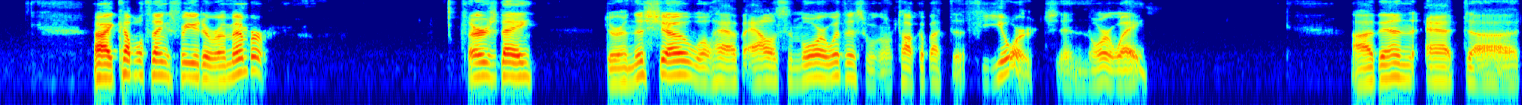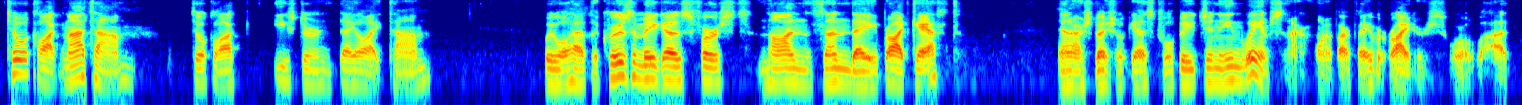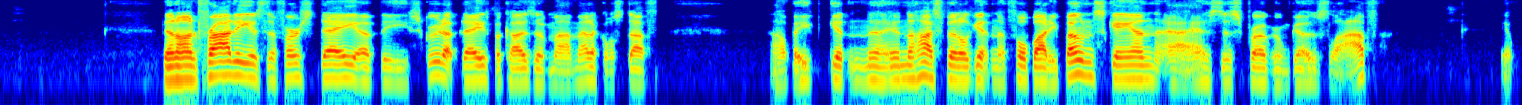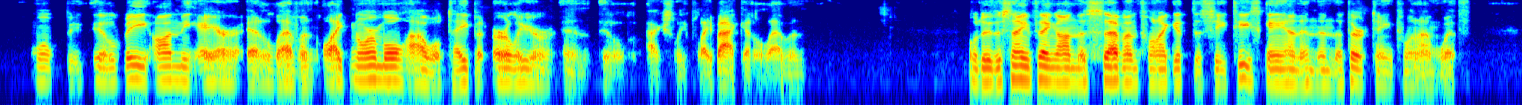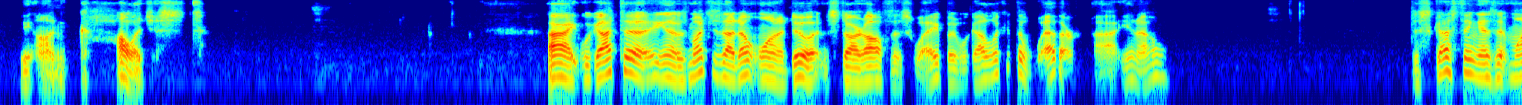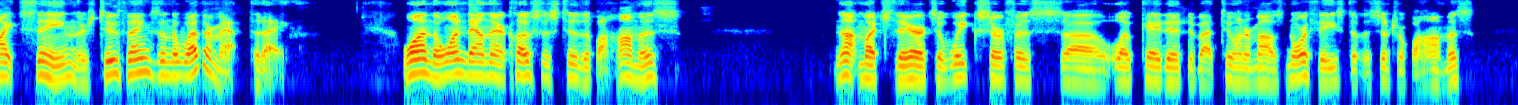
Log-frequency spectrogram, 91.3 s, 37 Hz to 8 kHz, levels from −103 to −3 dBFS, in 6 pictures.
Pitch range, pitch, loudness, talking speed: 125-165 Hz, 140 Hz, -25 LUFS, 145 wpm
